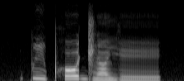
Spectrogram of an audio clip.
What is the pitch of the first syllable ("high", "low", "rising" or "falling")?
falling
